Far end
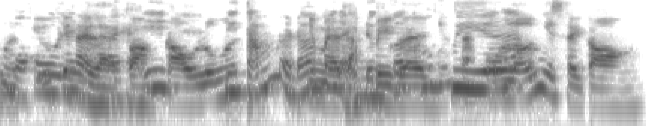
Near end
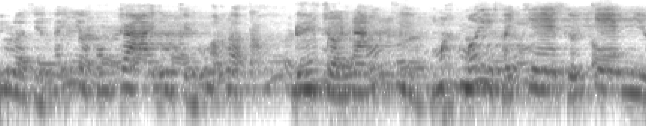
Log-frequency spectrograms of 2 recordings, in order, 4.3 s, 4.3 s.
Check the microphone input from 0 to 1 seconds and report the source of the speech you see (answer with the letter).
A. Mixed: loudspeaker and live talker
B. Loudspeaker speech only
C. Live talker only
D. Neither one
A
